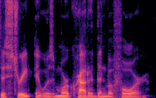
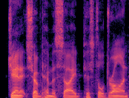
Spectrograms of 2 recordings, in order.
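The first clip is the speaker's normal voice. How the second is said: plain reading voice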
